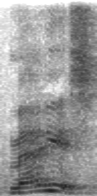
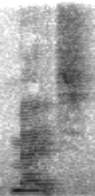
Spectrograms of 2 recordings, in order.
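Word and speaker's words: marriage: മാരിയേജ് എന്നൊരു വാക്കുണ്ട്, മാരിയേജ്. നമ്മൾ എല്ലാവരും ഉച്ചരിക്കുന്നത് ഇങ്ങനെയാണ്, പക്ഷെ അതിന്റെ കറക്റ്റ് ഉച്ചാരണം മാരേജ്.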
